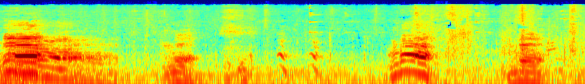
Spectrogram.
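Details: Mother cows entering a barn while their calves stay outside, several harmonic moos and bellows rising and falling, with quieter calls between, some overlapping with faint voices.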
